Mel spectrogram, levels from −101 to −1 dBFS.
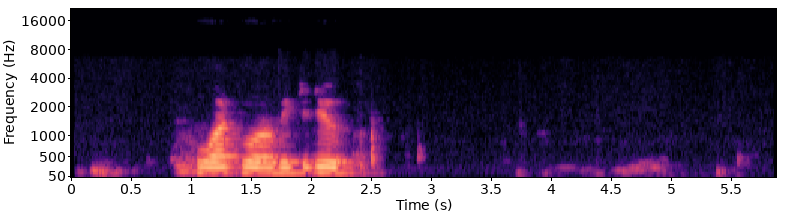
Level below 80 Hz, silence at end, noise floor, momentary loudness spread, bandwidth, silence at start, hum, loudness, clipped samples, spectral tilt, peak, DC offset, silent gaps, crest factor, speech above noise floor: -70 dBFS; 3.35 s; -79 dBFS; 22 LU; 3.3 kHz; 0.2 s; none; -20 LUFS; under 0.1%; -12 dB/octave; -4 dBFS; under 0.1%; none; 22 dB; 59 dB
